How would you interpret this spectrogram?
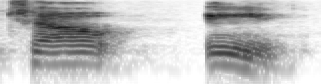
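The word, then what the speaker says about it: Qiao'an: Well, phonetically, it's Qiao, which is like pronounced as chow as in chow mein noodle. Okay. So, and an, it's A-N. A-N, chow an.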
